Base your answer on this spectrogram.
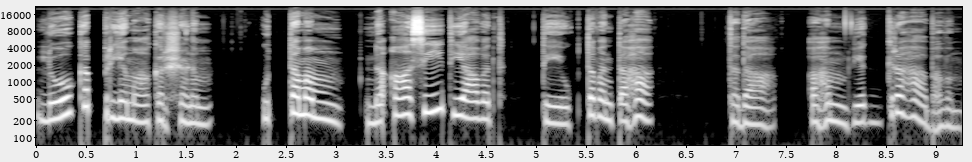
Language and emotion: Sanskrit, sad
